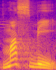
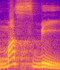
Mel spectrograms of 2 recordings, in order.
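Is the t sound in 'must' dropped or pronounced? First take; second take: dropped; dropped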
